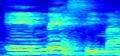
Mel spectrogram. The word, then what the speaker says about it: m-ésima: La primera de las propiedades tenemos que la raíz emésima, esto es una m, la raíz emésima se lee así, emésima, se escribe m-ésima, con S y acento en la E, ¿sí?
